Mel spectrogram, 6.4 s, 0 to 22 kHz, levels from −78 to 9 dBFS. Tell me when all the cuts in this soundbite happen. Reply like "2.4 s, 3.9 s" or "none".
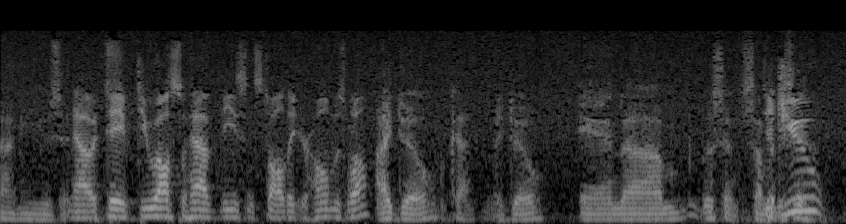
none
